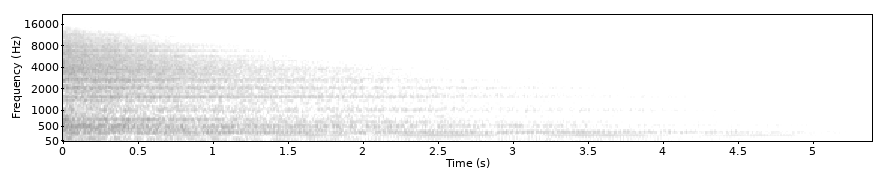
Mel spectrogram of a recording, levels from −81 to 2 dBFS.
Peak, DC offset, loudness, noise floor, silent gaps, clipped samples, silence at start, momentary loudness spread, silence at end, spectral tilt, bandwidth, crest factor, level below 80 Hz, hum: -30 dBFS; under 0.1%; -49 LUFS; -78 dBFS; none; under 0.1%; 0 s; 23 LU; 0.5 s; -0.5 dB/octave; 18 kHz; 24 dB; -78 dBFS; none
